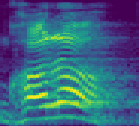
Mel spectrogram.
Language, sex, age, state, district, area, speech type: Odia, female, 60+, Odisha, Khordha, rural, read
